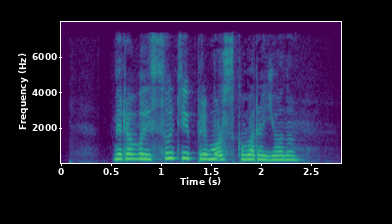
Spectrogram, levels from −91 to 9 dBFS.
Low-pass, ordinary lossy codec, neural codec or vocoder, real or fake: 7.2 kHz; AAC, 48 kbps; none; real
